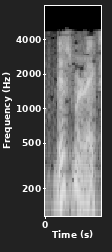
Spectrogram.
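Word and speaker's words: Bisma-Rex: have to remember that bismar Rex is that how you say it that's right ma'am b i s m a hypen re x bismar x ask for bismar X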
